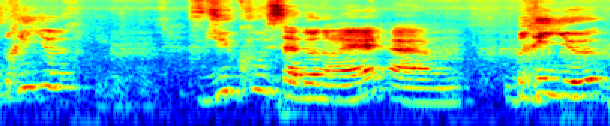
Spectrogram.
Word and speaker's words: Brieuc: On écrit Brieuc, mais on prononce Brieux.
